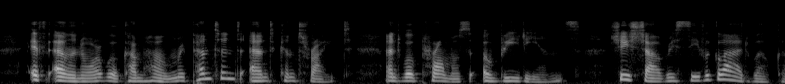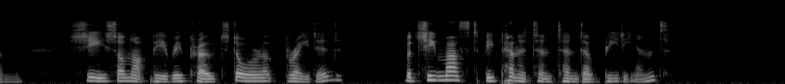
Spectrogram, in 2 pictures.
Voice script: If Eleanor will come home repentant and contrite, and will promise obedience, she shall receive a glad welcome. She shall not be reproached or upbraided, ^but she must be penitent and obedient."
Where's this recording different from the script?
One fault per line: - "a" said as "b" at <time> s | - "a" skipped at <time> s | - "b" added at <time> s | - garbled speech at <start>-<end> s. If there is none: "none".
none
